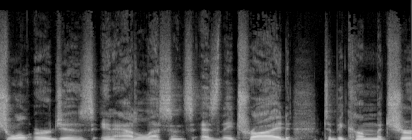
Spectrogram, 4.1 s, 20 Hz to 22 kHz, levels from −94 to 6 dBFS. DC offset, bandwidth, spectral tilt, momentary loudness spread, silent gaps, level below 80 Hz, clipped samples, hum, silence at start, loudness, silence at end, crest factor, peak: under 0.1%; 19.5 kHz; -4.5 dB/octave; 8 LU; none; -68 dBFS; under 0.1%; none; 0 s; -21 LUFS; 0 s; 16 dB; -4 dBFS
